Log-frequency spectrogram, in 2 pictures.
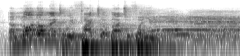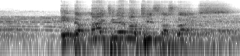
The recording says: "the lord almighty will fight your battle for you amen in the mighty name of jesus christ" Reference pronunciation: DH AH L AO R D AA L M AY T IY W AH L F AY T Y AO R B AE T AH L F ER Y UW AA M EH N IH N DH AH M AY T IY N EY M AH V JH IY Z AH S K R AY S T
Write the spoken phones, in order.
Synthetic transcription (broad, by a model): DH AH L AO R D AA M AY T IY W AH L F AY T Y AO B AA T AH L F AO Y UW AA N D IH N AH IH T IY N EY M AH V JH IY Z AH S K R AY S T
